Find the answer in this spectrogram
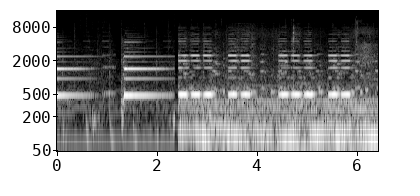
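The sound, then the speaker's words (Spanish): Hospital monitor alarms in an intensive care unit (ICU) beep in a steady, repeating pattern of high electronic tones, with one louder alarm tone starting partway through over a constant low hum of equipment. “Exacto, es el sonido que suele resonar en las UBIs, un sinfín de alarmas, pitidos agudos y ruidos estridentes que suenan día y noche.”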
